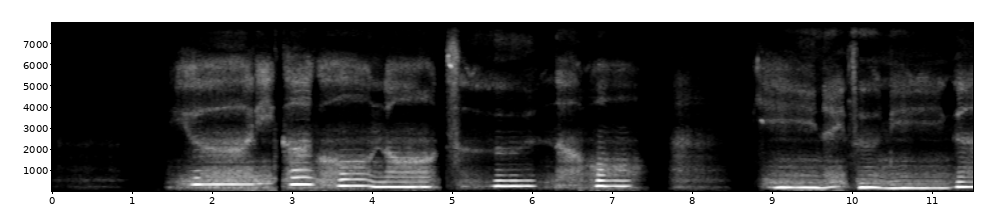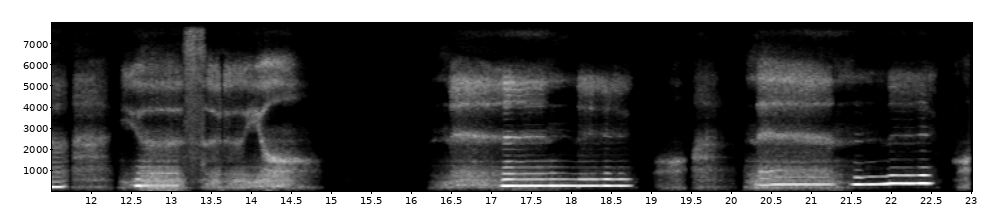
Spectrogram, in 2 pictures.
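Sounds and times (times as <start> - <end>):
lullaby singing: 1.7 - 7.4, 9.0 - 11.8, 16.8 - 18.8, 20.4 - 22.6.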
